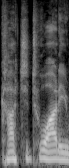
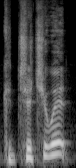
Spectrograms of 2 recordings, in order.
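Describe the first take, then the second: First: It sounds like catch-a-too-ah-tee. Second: It sounds like co-CHIT-you-ate. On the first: The speaker calls it wrong. "the first time I saw it" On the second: The speaker calls it right. "It's called Cochituate"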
